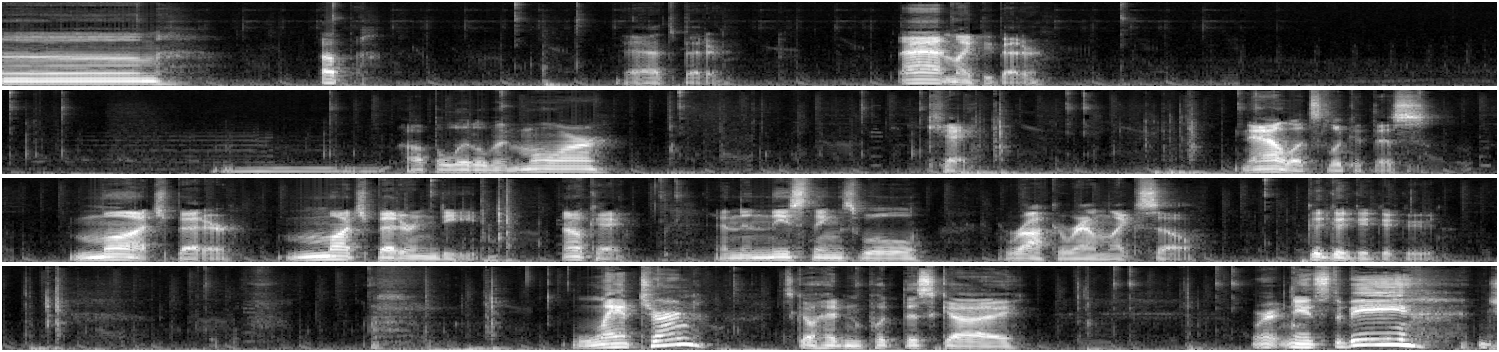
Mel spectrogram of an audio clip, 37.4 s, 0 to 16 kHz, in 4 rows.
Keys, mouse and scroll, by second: 0.7-1.0 scroll, 2.0-3.3 drag, 6.9-9.3 drag, 12.5-13.5 drag, 14.3 scroll down 4, 15.3 ctrl+Tab, 16.0 right click, 16.6 ctrl+Tab, 17.1 right click, 18.1-21.3 drag, 21.9 ctrl+z, 22.9 right click, 23.7-26.5 drag, 28.3 ctrl+z, 28.9 scroll down 4, 30.9 ctrl+Tab, 32.0 right click, 34.9 right click, 35.6 shift+right click.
